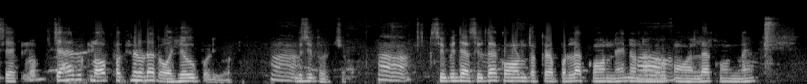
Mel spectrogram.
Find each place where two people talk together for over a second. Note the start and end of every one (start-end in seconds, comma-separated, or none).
none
